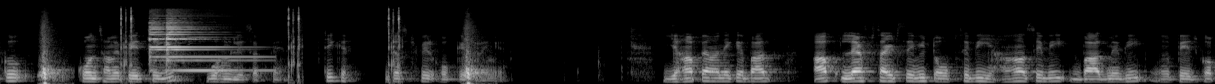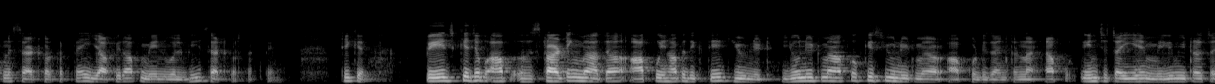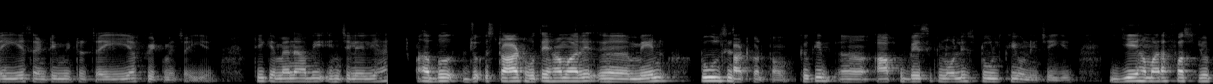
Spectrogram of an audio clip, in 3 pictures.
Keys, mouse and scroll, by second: 1.9 click, 6.8 click, 8.7 click, 14.8 click, 17.8 click, 20.7 click, 26.7 click, 31.6 F5.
